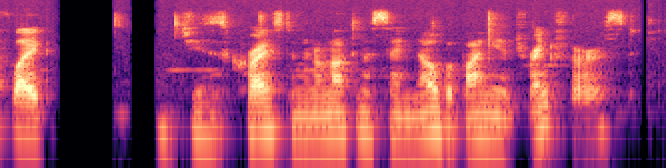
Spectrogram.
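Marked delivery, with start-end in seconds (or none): 1.2-3.9 muttering under the breath, much quieter. Being led by the arm toward the door, muttering under her breath. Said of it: "you just kind of hear like under her breath".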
